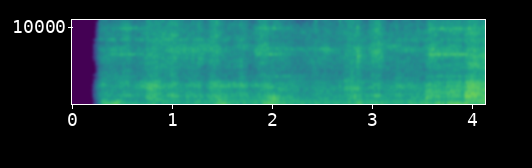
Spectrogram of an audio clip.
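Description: American Bully dog breathing heavily, a puff of breath about every half second, with a faint steady hum behind it.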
